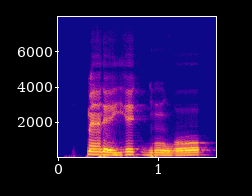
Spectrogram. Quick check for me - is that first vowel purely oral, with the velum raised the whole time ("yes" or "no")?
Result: no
